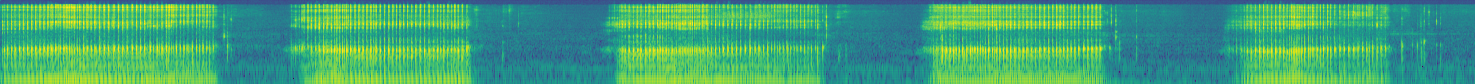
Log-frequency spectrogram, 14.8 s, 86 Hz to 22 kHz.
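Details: Five loud, long, rumbling snores during sleep with short quiet gaps between, about 20 breaths a minute; steady snoring.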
